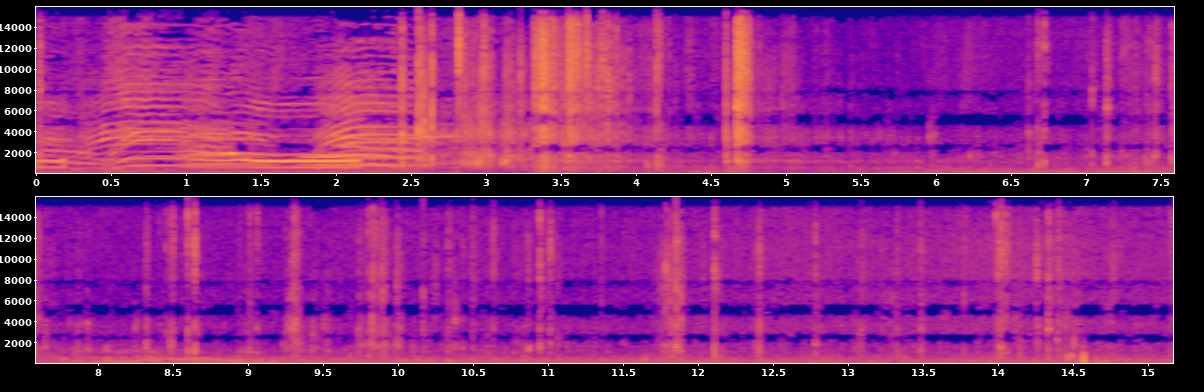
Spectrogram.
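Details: Cat giving a run of loud, drawn-out, wavering meows that rise and fall in the first couple of seconds. Quiet clicks, taps and faint background noise follow.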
